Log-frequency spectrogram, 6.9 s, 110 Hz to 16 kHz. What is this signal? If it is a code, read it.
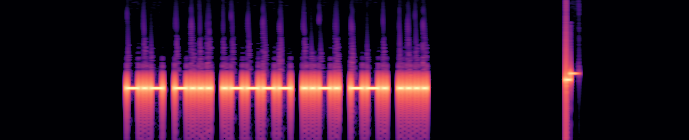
Morse code, heard as a keyed tone, about 29 wpm, 700 Hz. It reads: KB1FGH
